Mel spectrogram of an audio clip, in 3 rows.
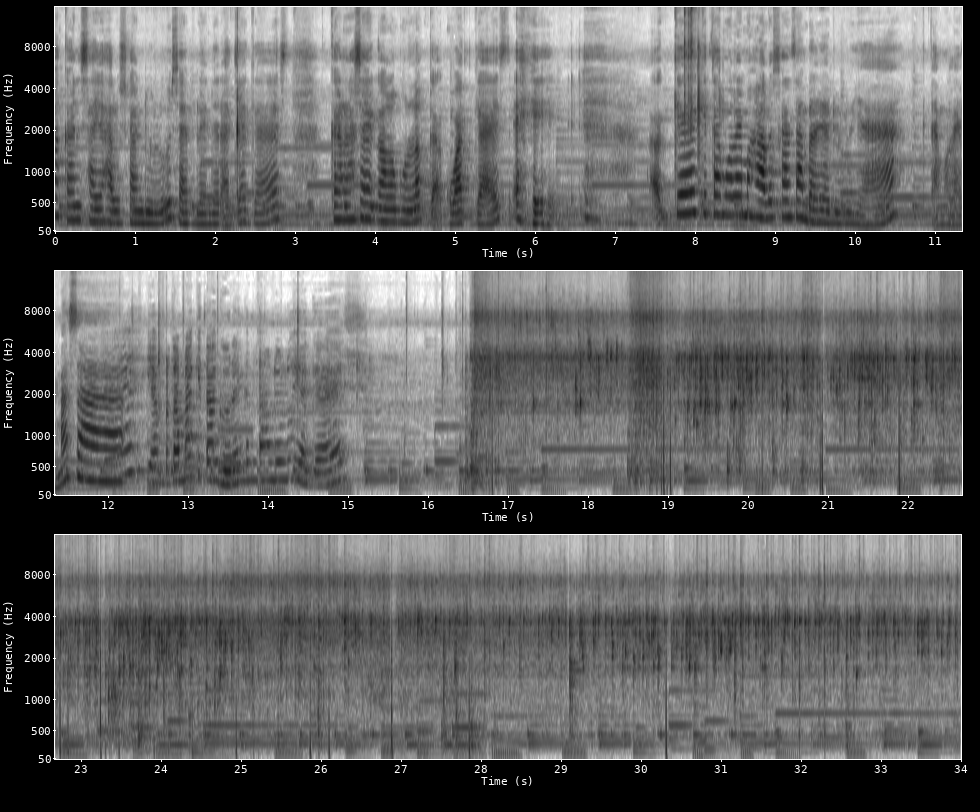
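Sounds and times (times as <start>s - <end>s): background music: 0.0s - 34.0s
potatoes sizzling in hot oil: 16.4s - 34.0s.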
